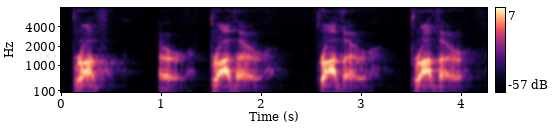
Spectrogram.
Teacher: Vous faites le th en fait en première syllabe et c'est ça c'est accentué avec le th. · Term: Accentonique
